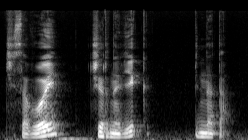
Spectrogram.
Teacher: Le A, le O et le E sont tous les 3 réalisés sous la forme d'un I hors accent après une consonne molle. Voilà, donc par exemple, час черный пенный, vous avez часовой, черновик, пенната. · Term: neutralisation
